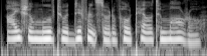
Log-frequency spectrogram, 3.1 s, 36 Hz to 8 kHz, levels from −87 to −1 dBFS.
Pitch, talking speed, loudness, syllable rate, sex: 175 Hz, 215 wpm, -16 LUFS, 5.2 syllables/s, female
